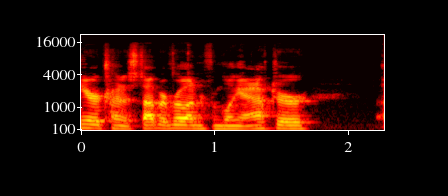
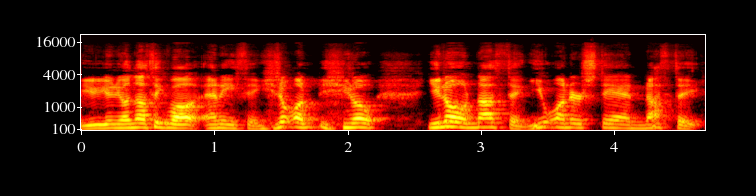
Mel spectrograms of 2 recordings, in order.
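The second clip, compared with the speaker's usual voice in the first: loud, higher-pitched angry outburst; imitated anger; 4 semitones higher, 6 dB louder than usual. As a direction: act out his furious rebuke, stumbling over repeats. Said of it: "He's, he's so angry".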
